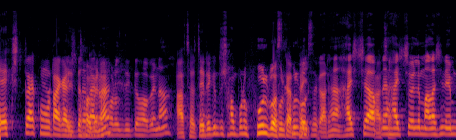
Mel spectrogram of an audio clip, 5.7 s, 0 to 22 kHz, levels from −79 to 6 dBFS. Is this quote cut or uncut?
uncut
